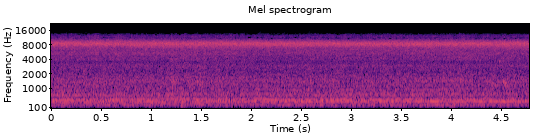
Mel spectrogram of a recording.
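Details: Fanning Japanese honey bees on a hot day give a continuous, even hum with layered low tones and a constant high sizzling band, no pauses or changes across the short stretch.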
